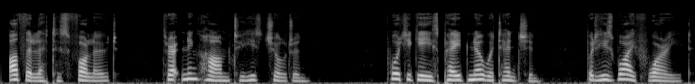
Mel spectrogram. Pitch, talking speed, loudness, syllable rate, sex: 190 Hz, 140 wpm, -20 LUFS, 5.5 syllables/s, female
